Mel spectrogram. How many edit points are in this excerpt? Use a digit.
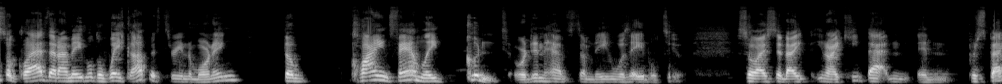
1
